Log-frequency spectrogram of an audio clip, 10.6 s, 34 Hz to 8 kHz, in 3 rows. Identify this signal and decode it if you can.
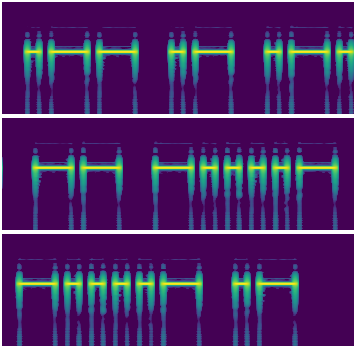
Morse code, heard as a keyed tone, about 10 wpm, 700 Hz. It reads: WARM--A
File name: Book One / 01-Chapter 1 - 10 WPM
